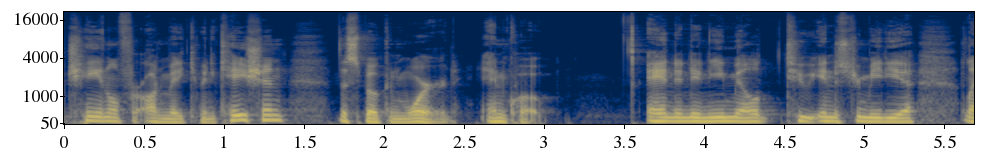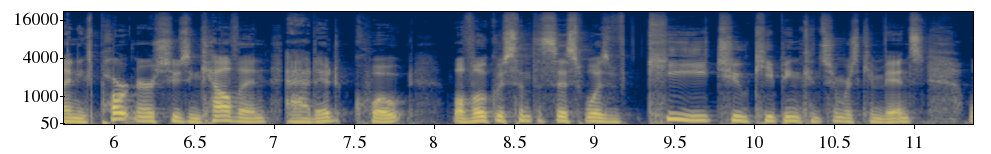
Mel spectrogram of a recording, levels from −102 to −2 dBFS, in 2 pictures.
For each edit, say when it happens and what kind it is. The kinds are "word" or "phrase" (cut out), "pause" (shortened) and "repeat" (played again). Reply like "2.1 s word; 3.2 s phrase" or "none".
7.0 s pause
